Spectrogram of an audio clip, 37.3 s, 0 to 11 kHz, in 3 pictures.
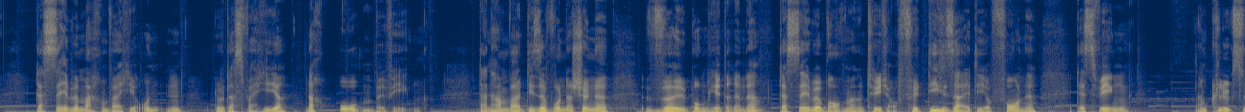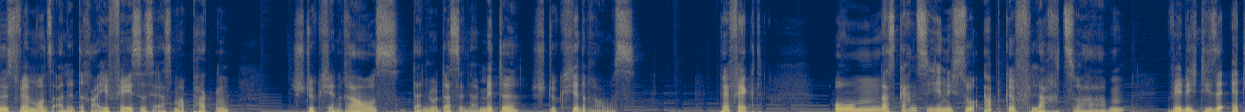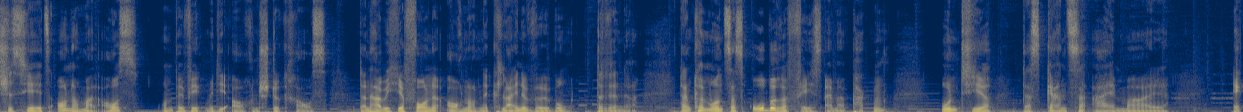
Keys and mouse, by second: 0.3-3.1 middle drag, 1.0-3.9 right drag, 3.1-4.8 drag, 4.6 Tab, 5.4-6.4 middle drag, 7.2 Tab, 7.8-9.6 middle drag, 8.6-12.7 drag, 8.6-9.6 right drag, 10.1-11.9 right drag, 14.3-16.9 right drag, 15.7-17.6 drag, 17.2-18.9 right drag, 18.3-19.7 drag, 18.8 Tab, 19.7-21.8 middle drag, 21.8 Tab, 23.3-25.2 drag, 24.0-27.2 right drag, 24.3 middle click, 24.5 middle click, 24.7 middle click, 25.8 middle click, 26.0-27.5 middle drag, 26.9-28.6 drag, 28.1 Tab, 30.0 Tab, 31.2-33.1 drag, 31.7-33.1 right drag, 33.6 middle click, 34.8-37.0 middle drag, 37.0 e.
